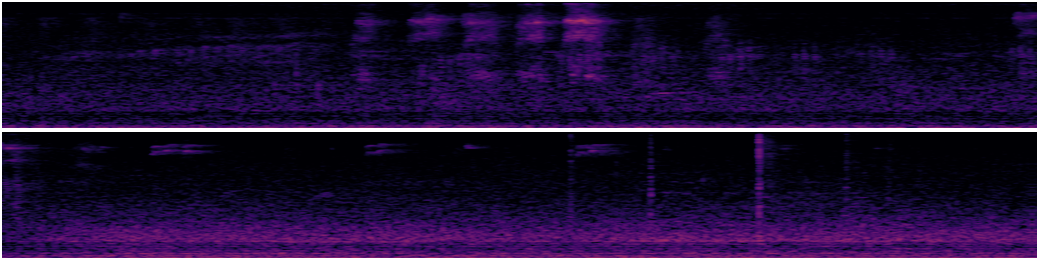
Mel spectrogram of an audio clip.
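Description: Faint forest ambience with scattered high bird chirps: a cluster of them about three seconds in and short chirps again in the second half. A soft hiss builds from about halfway, and there is a single sharp click near the end.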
